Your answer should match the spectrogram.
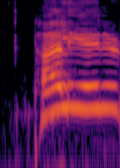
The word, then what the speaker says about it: pileated: divided into syllables reads p i l e a t e d since that first syllable ends with a vowel according to the rules of phonics it should be pronounced as a long i so pi and thus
